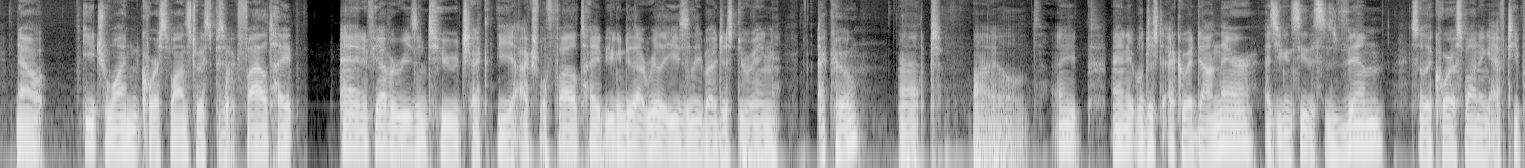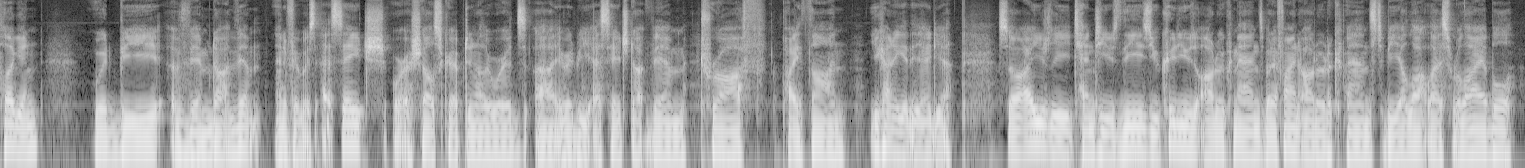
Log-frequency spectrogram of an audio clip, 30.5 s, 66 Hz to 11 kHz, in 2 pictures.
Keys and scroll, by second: 3.0 super+l, 3.0 F12, 3.0 typing, 5.1-6.0 typing, 7.2 Escape, 7.4-10.9 typing, 11.0 Return, 26.6 BackSpace.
